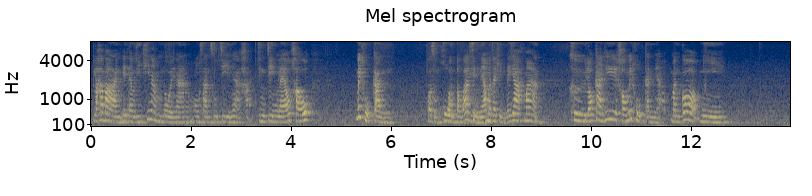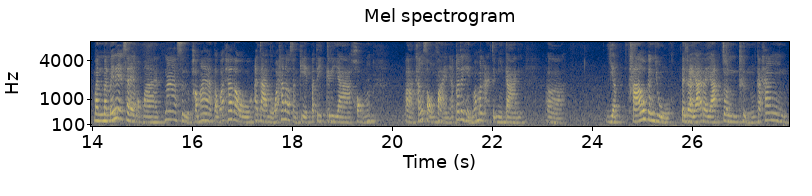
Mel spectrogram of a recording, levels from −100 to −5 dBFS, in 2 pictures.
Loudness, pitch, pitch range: -31 LUFS, 205 Hz, 185-240 Hz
